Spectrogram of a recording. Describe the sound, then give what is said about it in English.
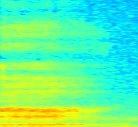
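One deep, steady inhale, a continuous breathy hiss that holds its level and then gradually fades, heard alone without any talk. “will take an inhale and then an exhale. Another big inhale”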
